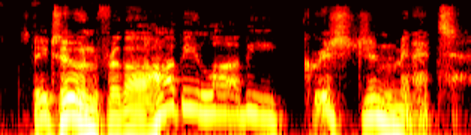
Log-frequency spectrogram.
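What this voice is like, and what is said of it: Announcer-style radio voice. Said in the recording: “That was a good radio voice.”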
